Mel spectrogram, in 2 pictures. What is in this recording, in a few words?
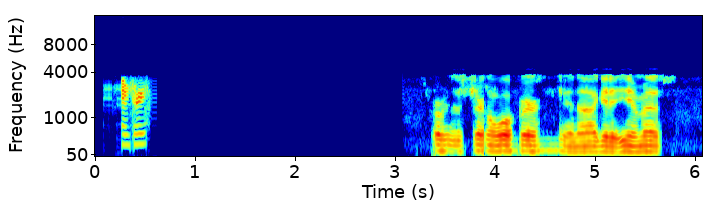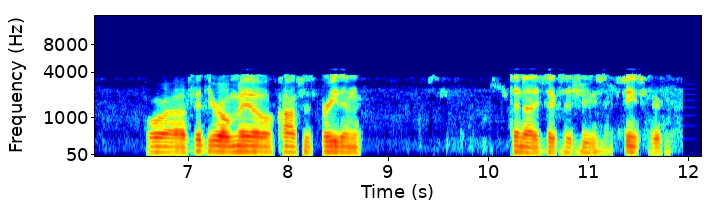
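Police Southeast District Dispatch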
